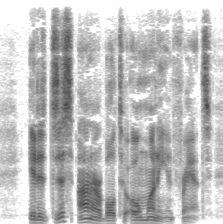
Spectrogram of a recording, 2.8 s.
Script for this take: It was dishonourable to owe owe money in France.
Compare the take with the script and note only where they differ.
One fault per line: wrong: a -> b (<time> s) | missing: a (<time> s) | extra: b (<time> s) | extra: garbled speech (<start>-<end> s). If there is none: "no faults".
wrong: was -> is (0.5 s)
missing: owe (1.8 s)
